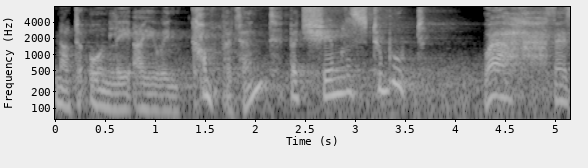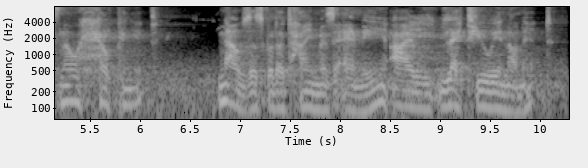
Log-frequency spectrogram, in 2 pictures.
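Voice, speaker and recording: Snide sorcerer: haughty, sneering, fairly low game voice in long, noisy reverb. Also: male voice, big pitch swings, measured pace. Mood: sneering, grudging. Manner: sneering, condescending, pompous. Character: haughty, spiteful, scheming sorcerer. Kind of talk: video game character dialogue. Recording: echoing hall reverb, noisy game capture.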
